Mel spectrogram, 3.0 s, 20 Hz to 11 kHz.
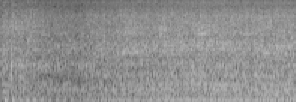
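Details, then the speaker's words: Yamaha Aerox 155 version 1 after engine overhaul, timing chain not yet replaced: steady fast drone with no hunting; idle too high and won't drop by adjustment, needs diagnostic tool. "Yun oh broandar na oh umaandar na po yan mataas lang ang menor nito."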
